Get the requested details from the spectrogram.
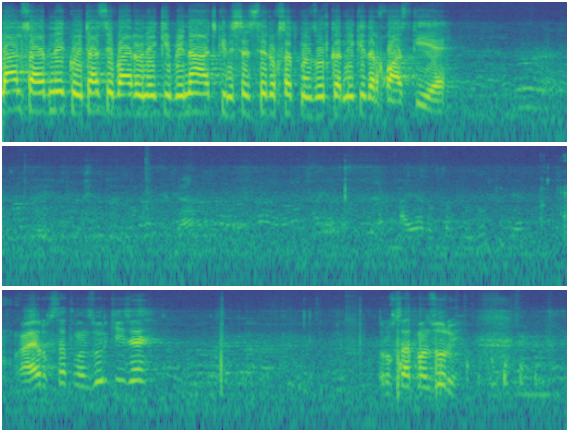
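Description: A man talks quickly and loudly, close by.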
